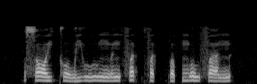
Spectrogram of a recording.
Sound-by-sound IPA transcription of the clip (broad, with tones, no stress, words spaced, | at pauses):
sɔː˧jko˨˩w juː˨ŋɵ˨n fɐ˥t̚fɐ˧t̚ pɐ˨˥p̚mo˥w fɐ˧n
